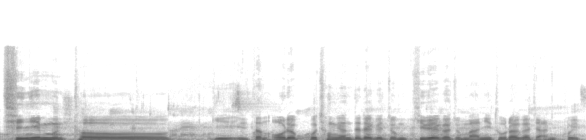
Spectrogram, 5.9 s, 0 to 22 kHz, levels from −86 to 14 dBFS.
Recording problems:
voice in the background; noticeable; throughout; 15 dB below the speech

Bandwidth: 14.5 kHz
